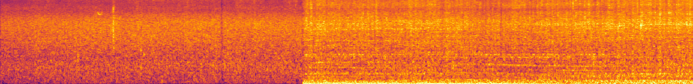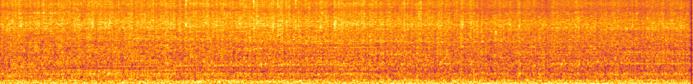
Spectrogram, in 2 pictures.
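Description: Steady engine drone and road noise heard from inside a moving vehicle. The sound starts abruptly and loudly about four seconds in, after a stretch of quieter hiss.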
